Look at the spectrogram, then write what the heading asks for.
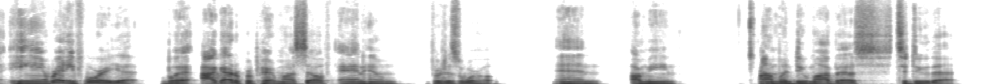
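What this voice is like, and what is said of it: Emotional, tearful voice. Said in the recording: “sorry to get emotional ... Shit, you cried.”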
